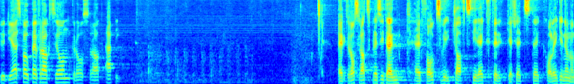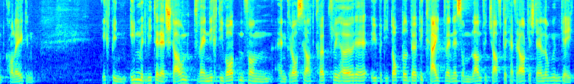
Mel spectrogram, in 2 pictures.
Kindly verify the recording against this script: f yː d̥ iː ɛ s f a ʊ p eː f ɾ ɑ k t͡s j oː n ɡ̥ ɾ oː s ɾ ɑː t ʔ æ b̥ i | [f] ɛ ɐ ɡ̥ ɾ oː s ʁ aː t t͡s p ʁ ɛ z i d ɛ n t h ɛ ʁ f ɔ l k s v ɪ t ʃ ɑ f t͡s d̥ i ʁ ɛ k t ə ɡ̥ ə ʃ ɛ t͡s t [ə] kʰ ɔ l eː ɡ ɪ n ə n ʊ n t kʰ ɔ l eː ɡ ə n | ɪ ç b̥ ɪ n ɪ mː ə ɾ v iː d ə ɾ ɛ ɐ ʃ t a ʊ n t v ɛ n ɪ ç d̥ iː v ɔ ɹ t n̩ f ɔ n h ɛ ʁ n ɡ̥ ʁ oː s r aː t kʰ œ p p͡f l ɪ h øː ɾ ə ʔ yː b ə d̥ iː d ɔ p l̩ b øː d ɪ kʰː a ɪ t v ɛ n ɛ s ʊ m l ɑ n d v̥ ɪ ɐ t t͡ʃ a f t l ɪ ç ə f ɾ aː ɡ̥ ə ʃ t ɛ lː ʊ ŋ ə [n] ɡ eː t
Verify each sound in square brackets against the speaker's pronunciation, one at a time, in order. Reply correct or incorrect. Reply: incorrect, correct, correct

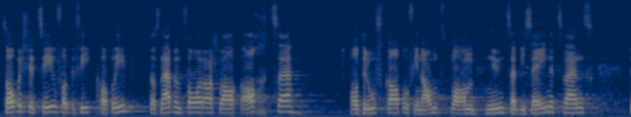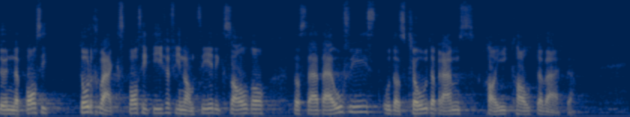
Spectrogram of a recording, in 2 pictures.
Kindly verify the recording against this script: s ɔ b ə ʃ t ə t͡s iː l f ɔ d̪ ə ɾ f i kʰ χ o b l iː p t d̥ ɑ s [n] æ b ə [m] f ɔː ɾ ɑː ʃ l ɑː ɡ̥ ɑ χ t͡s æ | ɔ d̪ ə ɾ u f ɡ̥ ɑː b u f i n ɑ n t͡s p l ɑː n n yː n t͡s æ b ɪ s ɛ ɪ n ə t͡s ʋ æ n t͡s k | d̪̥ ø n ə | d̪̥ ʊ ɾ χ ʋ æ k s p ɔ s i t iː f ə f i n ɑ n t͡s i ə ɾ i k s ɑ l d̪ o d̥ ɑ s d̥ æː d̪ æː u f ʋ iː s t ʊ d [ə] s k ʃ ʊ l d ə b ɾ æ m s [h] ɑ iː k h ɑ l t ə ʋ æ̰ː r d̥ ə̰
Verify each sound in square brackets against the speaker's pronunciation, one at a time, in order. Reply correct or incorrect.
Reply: correct, correct, incorrect, incorrect

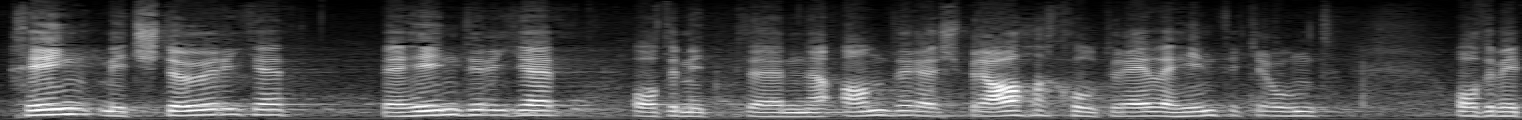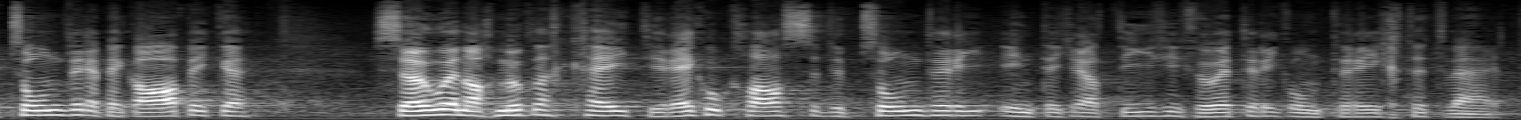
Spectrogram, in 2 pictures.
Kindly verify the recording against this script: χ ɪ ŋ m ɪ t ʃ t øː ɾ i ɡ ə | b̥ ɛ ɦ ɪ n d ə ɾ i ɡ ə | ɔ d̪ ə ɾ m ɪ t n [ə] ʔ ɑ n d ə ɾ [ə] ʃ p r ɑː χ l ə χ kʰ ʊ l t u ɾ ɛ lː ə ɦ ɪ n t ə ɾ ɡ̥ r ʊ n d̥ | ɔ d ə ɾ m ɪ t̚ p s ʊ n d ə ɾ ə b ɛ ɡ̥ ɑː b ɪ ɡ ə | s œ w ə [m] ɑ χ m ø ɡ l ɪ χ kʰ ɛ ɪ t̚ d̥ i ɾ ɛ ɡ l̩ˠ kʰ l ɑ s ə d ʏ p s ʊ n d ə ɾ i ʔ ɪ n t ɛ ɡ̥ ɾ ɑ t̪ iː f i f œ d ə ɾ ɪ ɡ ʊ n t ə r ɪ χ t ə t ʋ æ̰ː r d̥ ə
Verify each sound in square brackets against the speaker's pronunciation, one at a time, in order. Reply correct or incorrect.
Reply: correct, correct, incorrect

